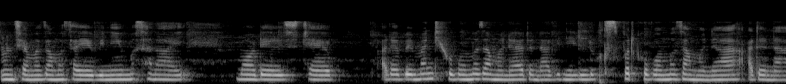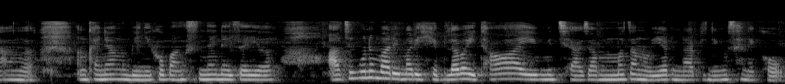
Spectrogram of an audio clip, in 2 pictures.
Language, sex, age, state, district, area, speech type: Bodo, female, 18-30, Assam, Kokrajhar, urban, spontaneous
